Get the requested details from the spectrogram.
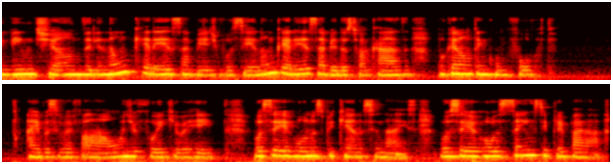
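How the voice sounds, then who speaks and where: A woman's voice: medium pitch, mellow, slight background noise. A young woman speaking earnestly and directly to the listener in a motivational faith talk, repeating her points for emphasis.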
